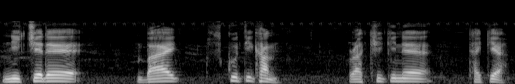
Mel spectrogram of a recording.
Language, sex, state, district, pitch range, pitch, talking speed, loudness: Nagamese, male, Nagaland, Dimapur, 120-145 Hz, 140 Hz, 95 wpm, -18 LUFS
